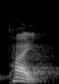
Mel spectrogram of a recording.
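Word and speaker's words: thigh: त्यानंतर तिसरा शब्द आहे थाई टी एच आय जी एच अस त्याचा स्पेलिंग आहे आणि त्याचा उच्चारण होईल थाई आणि याचा अर्थ मराठी मध्ये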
